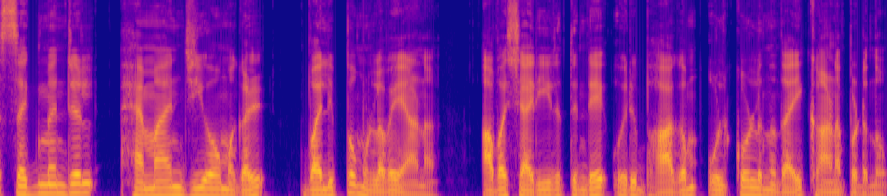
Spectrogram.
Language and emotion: Malayalam, neutral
